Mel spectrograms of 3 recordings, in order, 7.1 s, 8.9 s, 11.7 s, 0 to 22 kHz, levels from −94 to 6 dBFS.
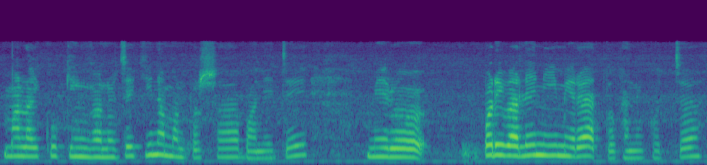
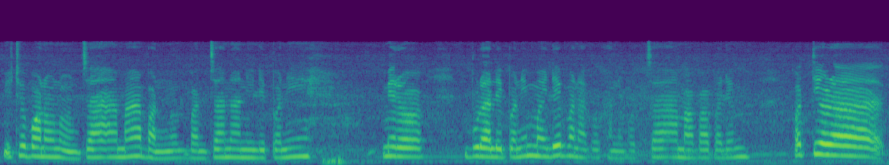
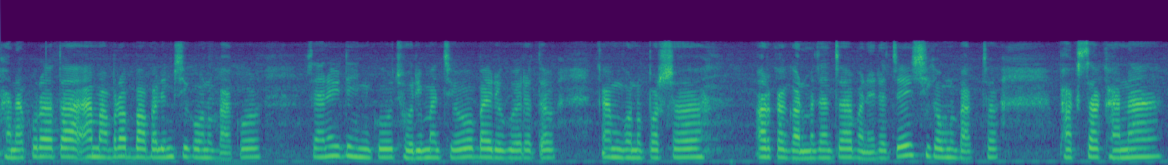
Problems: background sounds at intervals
